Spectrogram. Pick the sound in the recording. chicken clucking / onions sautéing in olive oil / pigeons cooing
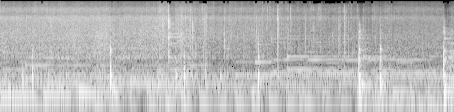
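onions sautéing in olive oil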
